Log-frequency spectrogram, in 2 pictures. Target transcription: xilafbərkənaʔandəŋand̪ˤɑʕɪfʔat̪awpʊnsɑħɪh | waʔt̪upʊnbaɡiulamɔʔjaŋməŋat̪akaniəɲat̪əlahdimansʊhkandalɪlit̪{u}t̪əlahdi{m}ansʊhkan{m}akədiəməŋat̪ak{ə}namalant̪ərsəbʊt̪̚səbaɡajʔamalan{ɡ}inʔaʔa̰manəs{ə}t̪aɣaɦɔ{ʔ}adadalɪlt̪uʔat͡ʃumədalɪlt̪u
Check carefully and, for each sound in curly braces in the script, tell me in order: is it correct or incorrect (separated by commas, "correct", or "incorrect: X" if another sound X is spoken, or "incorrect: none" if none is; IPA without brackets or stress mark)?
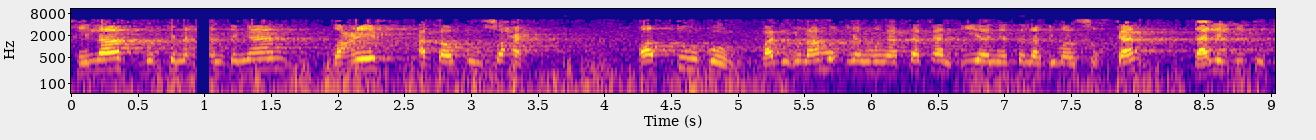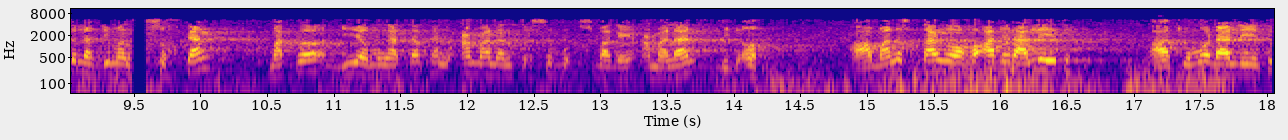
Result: correct, correct, correct, incorrect: a, incorrect: b, correct, correct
